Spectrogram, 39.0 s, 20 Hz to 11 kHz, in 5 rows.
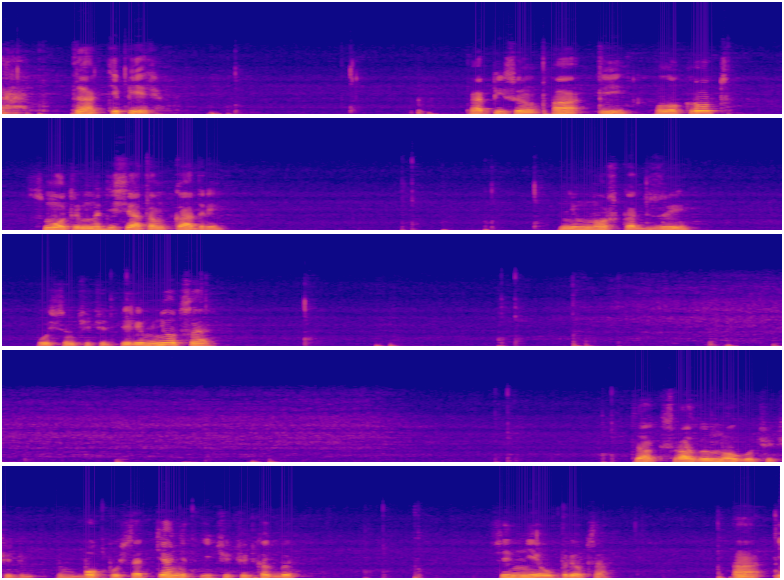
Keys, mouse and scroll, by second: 0.7 shift+middle click, 2.3-5.3 middle drag, 5.4 a, 6.0 i, 7.3-9.3 drag, 11.7 click, 12.7 middle click, 14.3 g, 17.7 middle click, 18.6-19.3 scroll down 1, 19.3 g, 21.3 KP_3, 25.9 r, 29.4 click, 30.6-32.3 drag, 33.6 g, 35.3-36.3 scroll up 1, 36.3 middle click, 36.5 scroll down 1, 38.4 a.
